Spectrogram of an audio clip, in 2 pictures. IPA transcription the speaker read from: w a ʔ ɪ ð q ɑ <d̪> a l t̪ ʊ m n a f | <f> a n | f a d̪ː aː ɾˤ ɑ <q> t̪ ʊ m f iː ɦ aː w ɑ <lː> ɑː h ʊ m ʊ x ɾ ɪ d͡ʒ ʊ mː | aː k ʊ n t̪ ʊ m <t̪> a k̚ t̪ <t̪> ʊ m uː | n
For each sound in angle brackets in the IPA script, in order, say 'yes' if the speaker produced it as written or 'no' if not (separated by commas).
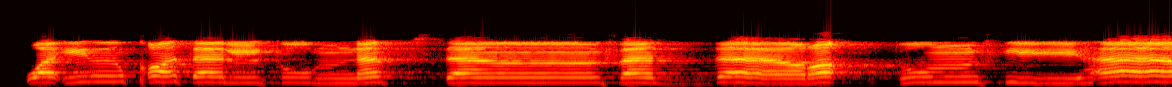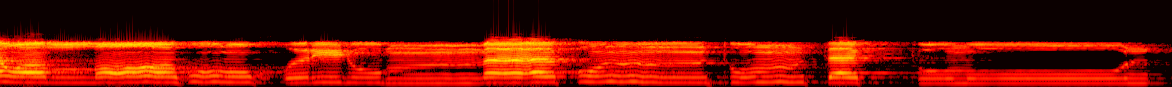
no, no, no, yes, yes, yes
